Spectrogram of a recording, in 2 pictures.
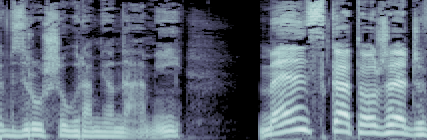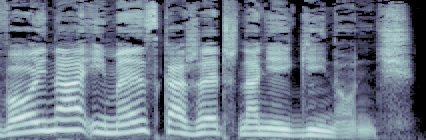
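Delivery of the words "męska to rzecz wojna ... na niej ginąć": firm, raised, louder declaration; emphatic older warrior's pronouncement. A narrator's reading. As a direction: state it forcefully as a hard truth. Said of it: "powiedział dobitnie".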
